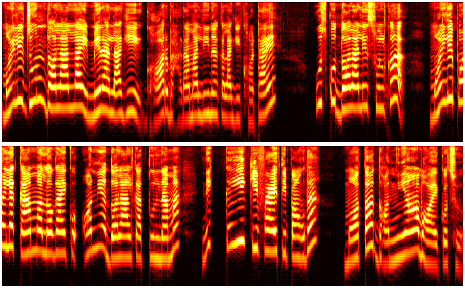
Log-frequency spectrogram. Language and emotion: Nepali, happy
